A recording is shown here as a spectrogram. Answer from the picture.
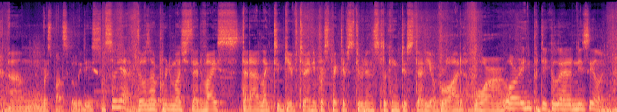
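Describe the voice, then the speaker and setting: A man's medium-pitched voice at a fairly quick pace, with very even loudness, ordinary pitch variation, hardly any pauses, and noticeable background noise. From Nepal. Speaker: former international student. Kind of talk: guest talk with advice.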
